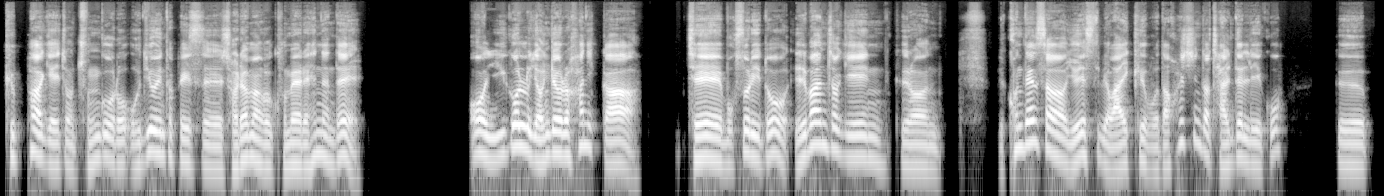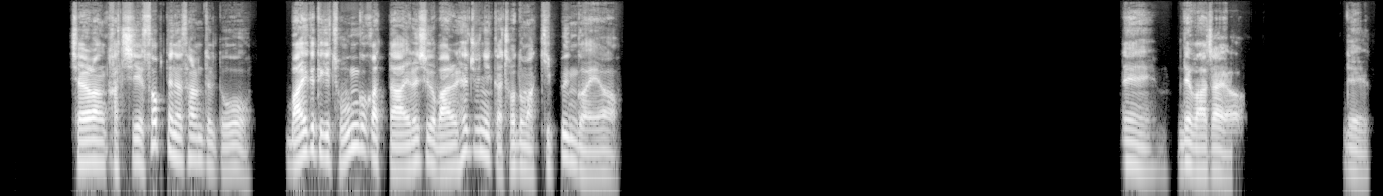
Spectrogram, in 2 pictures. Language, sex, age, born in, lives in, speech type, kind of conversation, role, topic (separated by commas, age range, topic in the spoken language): Korean, male, 25-29, South Korea, South Korea, conversation, podcast, guest, 처음에는 실패라고 생각했지만 나중에 도움이 됐던 경험이 있나요?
